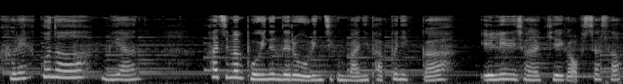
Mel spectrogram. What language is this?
Korean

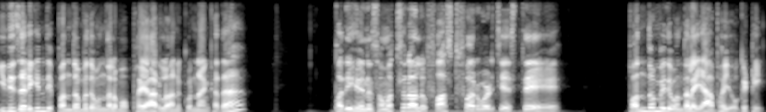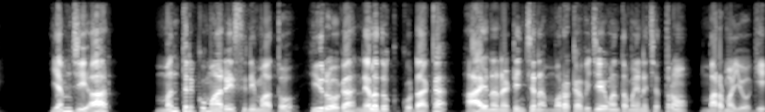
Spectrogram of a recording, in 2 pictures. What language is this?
Telugu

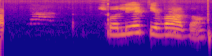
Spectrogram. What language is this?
Icelandic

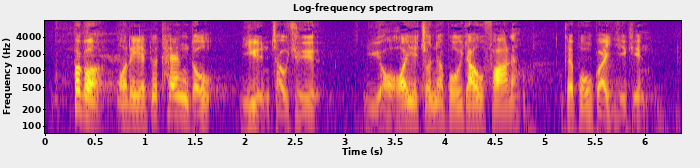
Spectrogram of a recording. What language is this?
Cantonese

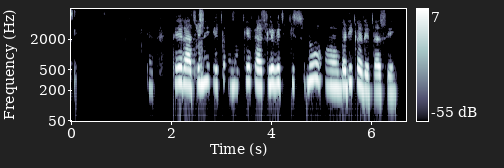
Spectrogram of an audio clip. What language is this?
Punjabi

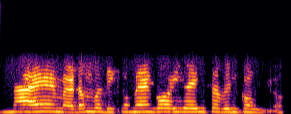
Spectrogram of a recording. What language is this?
Sindhi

